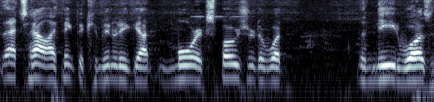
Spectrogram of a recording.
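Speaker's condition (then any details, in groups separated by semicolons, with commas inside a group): No condition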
